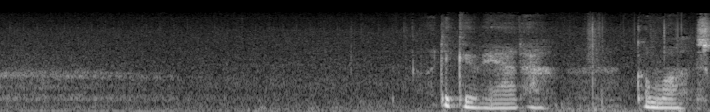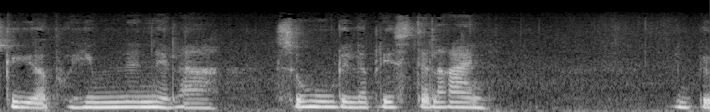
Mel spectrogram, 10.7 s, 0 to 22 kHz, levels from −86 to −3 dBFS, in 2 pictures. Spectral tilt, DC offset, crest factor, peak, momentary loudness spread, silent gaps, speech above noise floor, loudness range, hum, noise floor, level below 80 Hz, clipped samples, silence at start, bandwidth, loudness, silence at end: -6 dB/octave; under 0.1%; 18 dB; -4 dBFS; 24 LU; none; 28 dB; 9 LU; none; -46 dBFS; -48 dBFS; under 0.1%; 0 s; 13 kHz; -19 LUFS; 0 s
